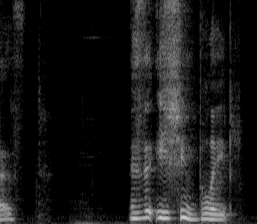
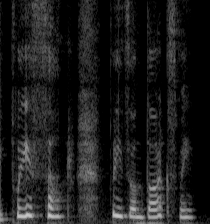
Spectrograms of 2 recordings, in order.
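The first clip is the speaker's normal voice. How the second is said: higher-pitched playful begging; mock pleading; 8 semitones higher than usual. Streamer begs the keyboard not to dox, mock pleading. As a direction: beg in mock alarm.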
